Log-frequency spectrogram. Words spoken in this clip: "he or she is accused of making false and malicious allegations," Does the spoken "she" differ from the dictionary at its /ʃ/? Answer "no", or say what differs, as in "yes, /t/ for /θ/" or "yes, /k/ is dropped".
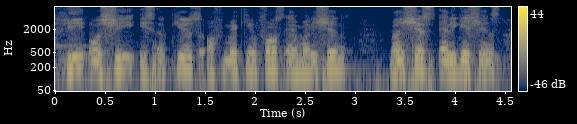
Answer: no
